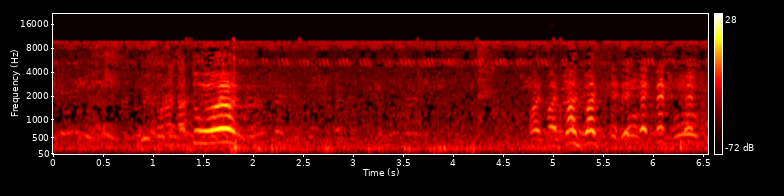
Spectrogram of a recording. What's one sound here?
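Young men shout to each other outdoors at a distance.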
